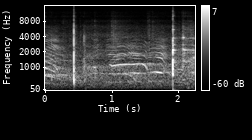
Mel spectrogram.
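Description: Two sharp impacts in a baseball game. About half a second in, a pitched ball pops into the catcher's mitt. Near the end comes the louder crack of a metal bat meeting the ball, over players' and spectators' distant shouts.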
